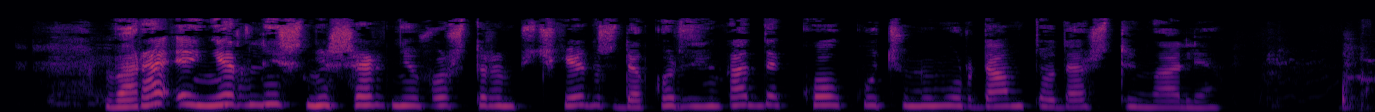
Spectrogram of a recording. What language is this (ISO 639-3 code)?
chm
